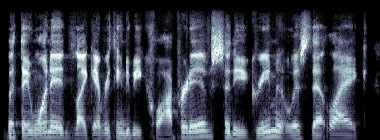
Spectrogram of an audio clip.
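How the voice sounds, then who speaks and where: A man's voice: on the low side, quick pace, dry recording. A man hosting a casual video game discussion, explaining things in a loose, rambling, hesitant way. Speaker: podcast host.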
